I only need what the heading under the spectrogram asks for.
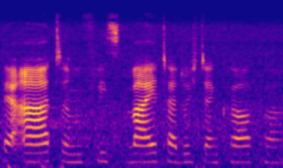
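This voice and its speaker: A middle-aged woman leading a guided meditation like a dream guide, speaking gently and soothingly with long pauses. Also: medium pitch, level tone. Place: outdoors in a forest. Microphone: small clip-on mic at the collar. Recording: clear outdoor ambient noise.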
